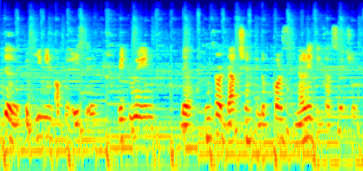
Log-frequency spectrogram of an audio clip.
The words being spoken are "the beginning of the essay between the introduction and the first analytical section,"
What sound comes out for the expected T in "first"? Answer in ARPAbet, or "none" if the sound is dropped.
none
